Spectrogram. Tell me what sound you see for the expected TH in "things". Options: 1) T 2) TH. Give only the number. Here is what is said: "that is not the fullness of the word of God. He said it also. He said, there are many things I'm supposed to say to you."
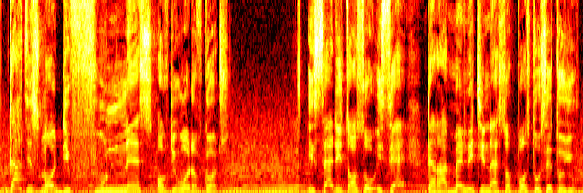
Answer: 1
